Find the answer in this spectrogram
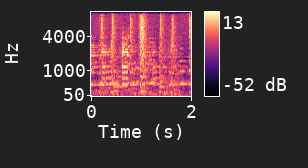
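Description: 1960s blues band playing an instrumental fill between sung lines: drums keep a steady beat, about four strokes a second, under held instrumental notes.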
